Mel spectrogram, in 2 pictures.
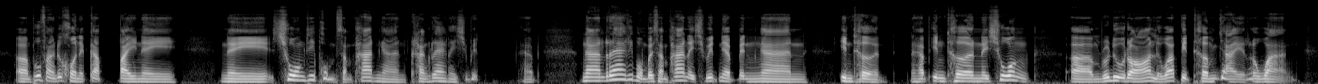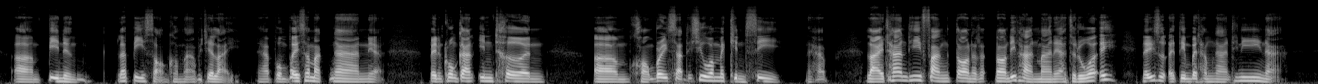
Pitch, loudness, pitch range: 140 Hz, -17 LUFS, 125-160 Hz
